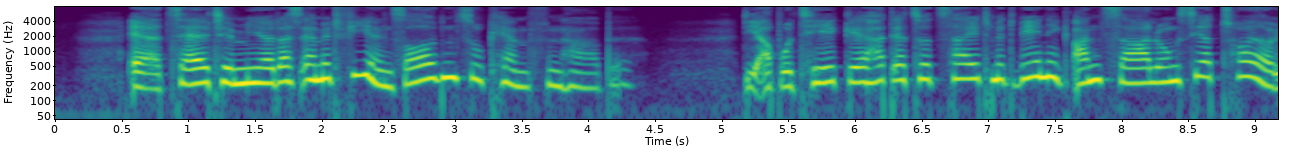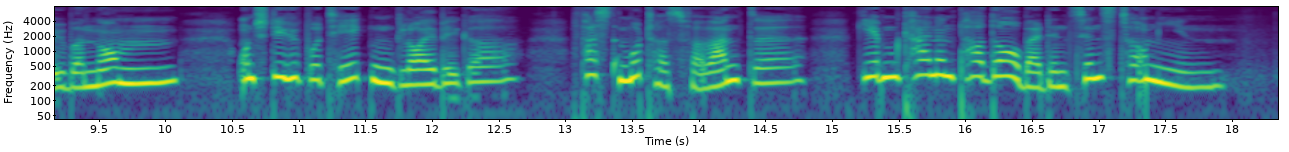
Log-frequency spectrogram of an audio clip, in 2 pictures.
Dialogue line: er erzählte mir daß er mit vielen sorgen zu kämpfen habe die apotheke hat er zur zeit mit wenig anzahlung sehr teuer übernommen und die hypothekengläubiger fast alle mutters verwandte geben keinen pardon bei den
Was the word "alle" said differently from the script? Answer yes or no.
yes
